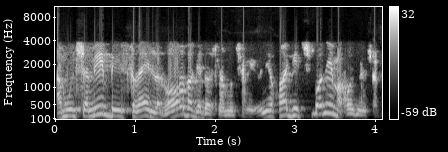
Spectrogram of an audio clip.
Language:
Hebrew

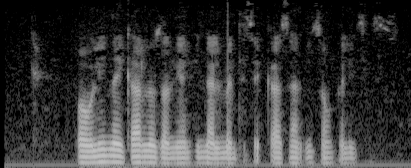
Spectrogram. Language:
Spanish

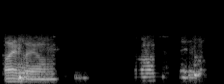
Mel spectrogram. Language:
Assamese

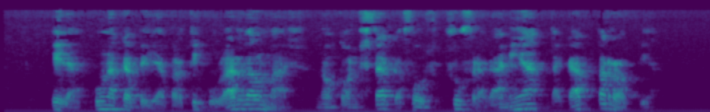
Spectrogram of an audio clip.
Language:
Catalan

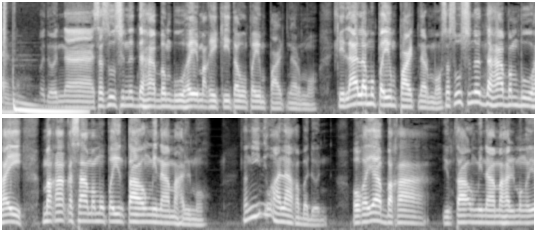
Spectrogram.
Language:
Filipino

